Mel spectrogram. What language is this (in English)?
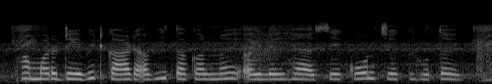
Maithili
